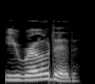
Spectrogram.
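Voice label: "eroded", British English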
